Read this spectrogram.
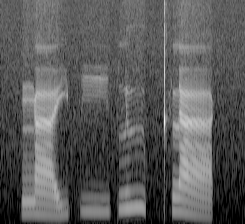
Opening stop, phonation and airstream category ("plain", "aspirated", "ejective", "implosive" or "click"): plain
